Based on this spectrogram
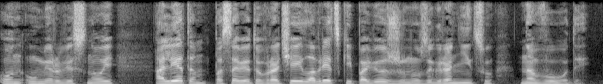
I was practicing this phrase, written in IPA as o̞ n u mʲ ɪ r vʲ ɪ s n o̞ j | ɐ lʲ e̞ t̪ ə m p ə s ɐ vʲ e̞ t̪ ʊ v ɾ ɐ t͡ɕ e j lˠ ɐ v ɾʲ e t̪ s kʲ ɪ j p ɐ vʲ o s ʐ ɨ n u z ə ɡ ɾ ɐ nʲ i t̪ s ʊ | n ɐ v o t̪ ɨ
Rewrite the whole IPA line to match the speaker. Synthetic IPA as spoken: o̞ n u mʲ ɪ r vʲ ɪ s n o̞ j | ɐ lʲ e̞ t̪ ə m p ə s ɐ vʲ e̞ t̪ ʊ v ɾ ɐ t͡ɕ e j lˠ ɐ v ɾʲ e t̪ s kʲ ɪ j p ɐ vʲ o s ʐ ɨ n u z ə ɡ ɾ ɐ nʲ i t̪ s ʊ | n ɐ v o d̪ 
